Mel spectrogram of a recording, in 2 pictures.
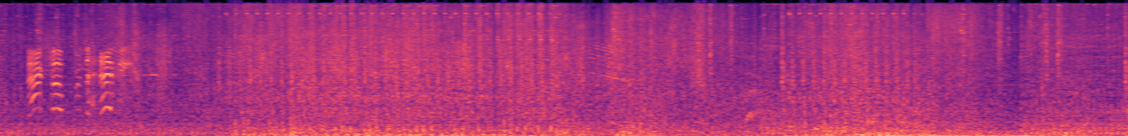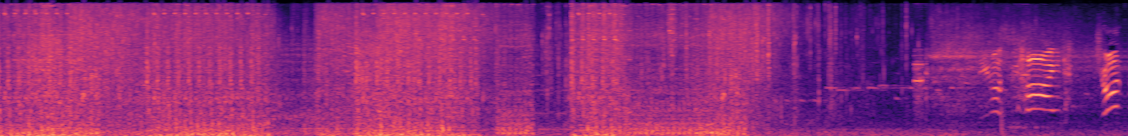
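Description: Sustained automatic gunfire from the sci-fi shooter Aliens: Fireteam Elite, loud and dense for most of the stretch amid explosions and game effects, with a brief lull and scattered sounds near the end.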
